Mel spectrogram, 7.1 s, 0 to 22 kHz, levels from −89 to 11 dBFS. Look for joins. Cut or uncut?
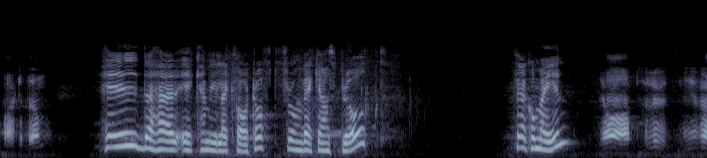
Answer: uncut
